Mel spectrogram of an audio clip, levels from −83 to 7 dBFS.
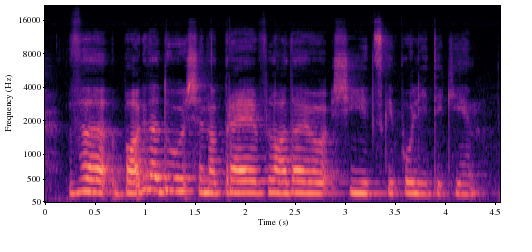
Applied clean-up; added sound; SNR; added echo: none; none; none; none.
